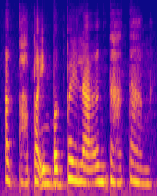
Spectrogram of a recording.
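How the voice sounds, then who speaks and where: A woman's voice: fairly high pitch, fairly even intonation, normal speed, fairly bright tone, slightly rough. A woman playing a devoted, distressed wife and mother in an Ilocano audio drama. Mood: concerned. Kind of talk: Ilocano radio-style drama acting.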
